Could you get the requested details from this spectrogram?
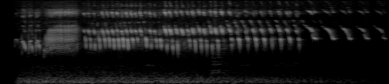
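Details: Canary singing as its owner is about to leave: rapid rolling high trills, a brief buzzy burst, then a run of short downward-sweeping whistles that slow toward the end.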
